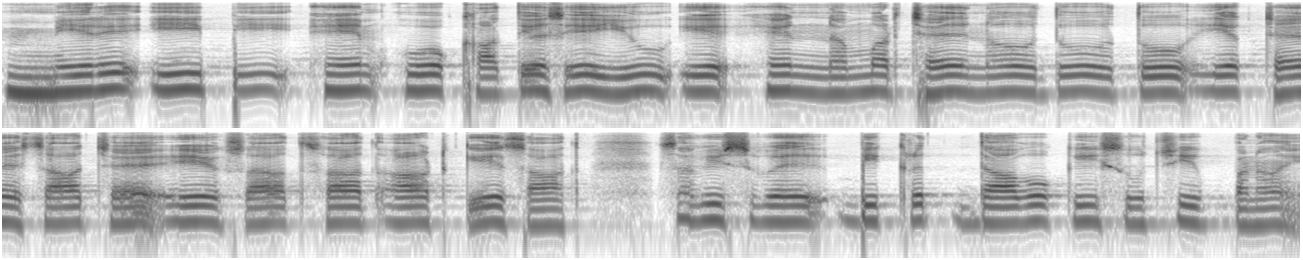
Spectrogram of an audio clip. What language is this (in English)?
Hindi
